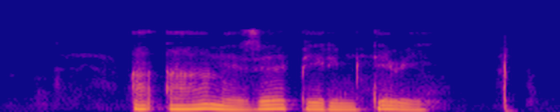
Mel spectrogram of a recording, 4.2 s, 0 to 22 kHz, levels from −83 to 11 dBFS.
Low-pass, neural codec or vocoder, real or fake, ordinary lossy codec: 7.2 kHz; codec, 16 kHz, 8 kbps, FunCodec, trained on LibriTTS, 25 frames a second; fake; AAC, 32 kbps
